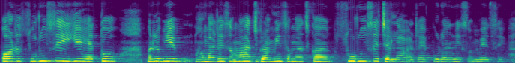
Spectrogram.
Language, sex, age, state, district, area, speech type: Hindi, female, 18-30, Rajasthan, Jodhpur, urban, spontaneous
